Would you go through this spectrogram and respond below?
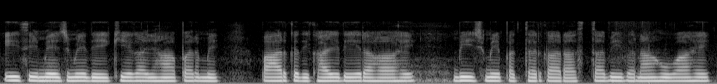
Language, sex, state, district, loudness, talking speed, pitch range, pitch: Hindi, female, Rajasthan, Jaipur, -14 LUFS, 175 wpm, 160-170 Hz, 165 Hz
